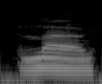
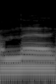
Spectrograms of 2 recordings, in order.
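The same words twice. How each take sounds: First: Moog said as "mohg"; long O in Moog; long-o pronunciation. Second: Moog said as "moog", with an oo; long OO in Moog; oo pronunciation. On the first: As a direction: say Moog to rhyme with vogue. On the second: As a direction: say Moog with the vowel of food. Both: Shown as a demonstration. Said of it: "I don't know how you say it".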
